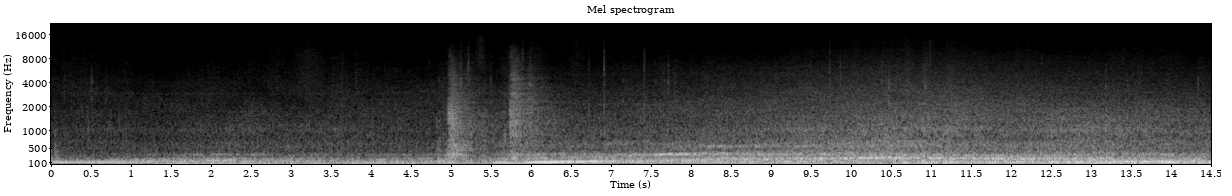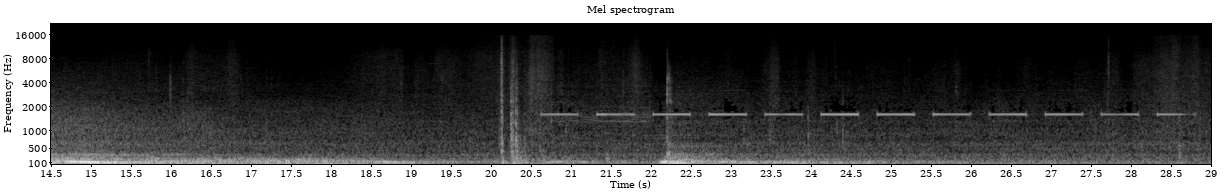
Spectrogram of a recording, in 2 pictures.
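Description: Toyota Celsior's 4.3-litre V8, fitted with a Three Cats aftermarket muffler, heard from inside the cabin as the car drives slowly, its engine note rising and then falling. There is a couple of sharp knocks about five seconds in. About twenty seconds in, the car goes into reverse and the reversing warning beeps steadily, about one and a half beeps a second, with a thump soon after.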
